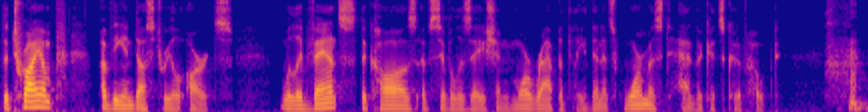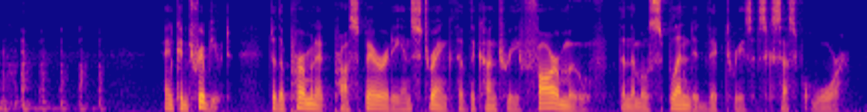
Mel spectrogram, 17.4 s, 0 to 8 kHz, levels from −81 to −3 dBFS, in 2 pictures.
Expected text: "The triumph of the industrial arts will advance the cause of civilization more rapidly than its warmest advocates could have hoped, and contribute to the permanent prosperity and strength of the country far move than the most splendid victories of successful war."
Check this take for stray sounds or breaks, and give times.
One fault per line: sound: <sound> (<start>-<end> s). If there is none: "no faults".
sound: laugh (8.2-9.8 s)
